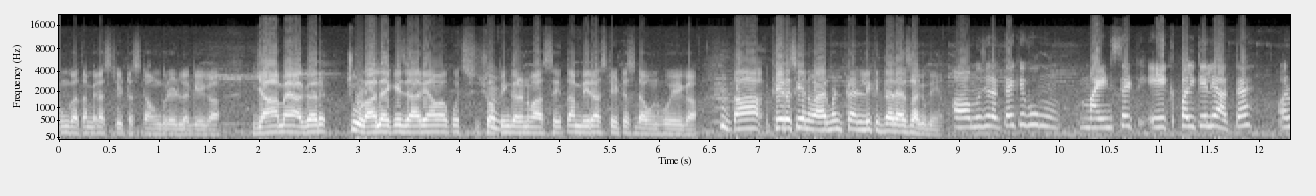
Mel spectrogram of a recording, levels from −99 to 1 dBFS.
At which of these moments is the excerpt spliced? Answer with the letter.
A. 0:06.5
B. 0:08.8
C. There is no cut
B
